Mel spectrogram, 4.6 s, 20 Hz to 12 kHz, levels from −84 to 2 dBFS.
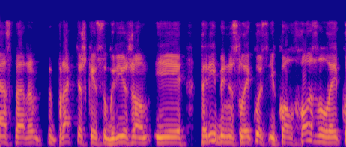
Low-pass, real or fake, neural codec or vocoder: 7.2 kHz; real; none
